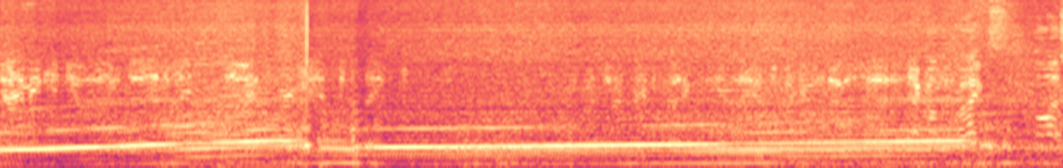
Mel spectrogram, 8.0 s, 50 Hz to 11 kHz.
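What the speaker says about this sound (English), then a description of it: "It's just real light acceleration here" A Lamborghini Gallardo LP 570-4 Superleggera accelerates lightly, its engine note climbing steadily through a gear change and rising again, heard from inside the cabin with a person talking over it.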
